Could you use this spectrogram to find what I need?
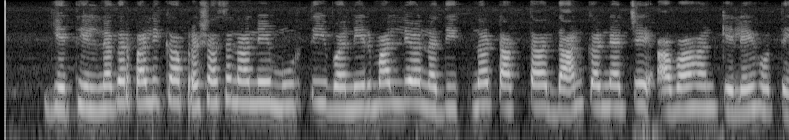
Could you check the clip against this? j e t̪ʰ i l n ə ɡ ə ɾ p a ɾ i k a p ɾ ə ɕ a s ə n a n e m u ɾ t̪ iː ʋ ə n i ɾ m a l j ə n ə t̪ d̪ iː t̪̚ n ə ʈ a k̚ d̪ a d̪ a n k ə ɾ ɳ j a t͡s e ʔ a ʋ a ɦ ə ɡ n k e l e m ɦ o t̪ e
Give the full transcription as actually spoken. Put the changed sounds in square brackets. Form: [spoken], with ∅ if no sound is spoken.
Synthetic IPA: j e t̪ʰ [iː] l n ə ɡ ə ɾ p a [l] i k a p ɾ ə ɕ a s ə n a n e m u ɾ t̪ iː ʋ ə n i ɾ m a l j ə n ə [∅] d̪ iː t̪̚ n ə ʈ a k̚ [t̪] a d̪ a n k ə ɾ ɳ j a t͡s e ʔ a ʋ a ɦ ə [∅] n k e l e [∅] ɦ o t̪ e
